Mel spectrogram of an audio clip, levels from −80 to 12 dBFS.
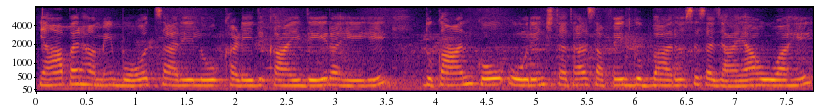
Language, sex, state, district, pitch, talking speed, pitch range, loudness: Hindi, female, Madhya Pradesh, Dhar, 215 Hz, 160 wpm, 205-225 Hz, -13 LUFS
